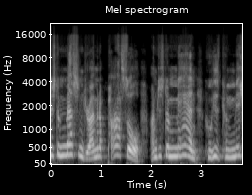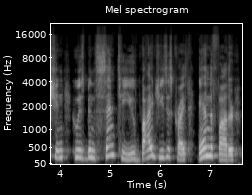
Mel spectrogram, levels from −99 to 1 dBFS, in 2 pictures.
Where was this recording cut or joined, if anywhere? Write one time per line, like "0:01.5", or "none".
0:03.4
